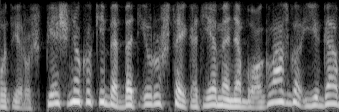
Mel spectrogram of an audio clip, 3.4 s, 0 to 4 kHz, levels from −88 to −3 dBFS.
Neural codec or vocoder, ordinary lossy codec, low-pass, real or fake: none; Opus, 32 kbps; 3.6 kHz; real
